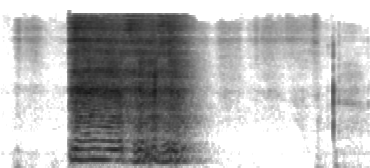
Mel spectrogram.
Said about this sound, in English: Sorry, I'm just going to blow my nose, all right?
